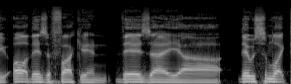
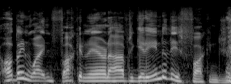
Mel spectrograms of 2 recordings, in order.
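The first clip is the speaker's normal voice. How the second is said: mock fury, higher and fast; retold fury; 6 semitones higher, faster than usual. Furious driver to the man cutting in, mock fury. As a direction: rattle off an imitated angry complaint. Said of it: "he's fucking furious".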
